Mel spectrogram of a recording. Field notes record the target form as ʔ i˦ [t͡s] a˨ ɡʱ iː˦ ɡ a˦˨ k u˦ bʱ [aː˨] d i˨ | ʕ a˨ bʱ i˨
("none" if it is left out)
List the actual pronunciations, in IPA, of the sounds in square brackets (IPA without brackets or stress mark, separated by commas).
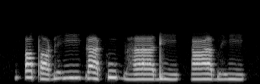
tˤ, aː˨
